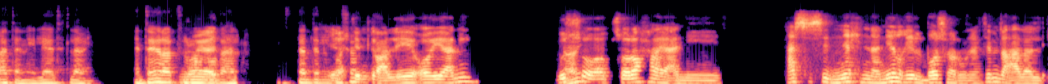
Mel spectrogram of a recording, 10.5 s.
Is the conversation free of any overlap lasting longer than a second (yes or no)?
yes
